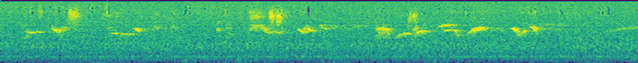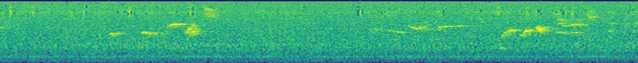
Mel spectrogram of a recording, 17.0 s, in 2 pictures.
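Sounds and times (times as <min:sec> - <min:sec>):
faint low hum: 0:00.0 - 0:17.0
songbird chirping: 0:00.0 - 0:17.0.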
